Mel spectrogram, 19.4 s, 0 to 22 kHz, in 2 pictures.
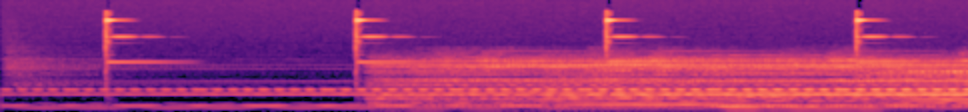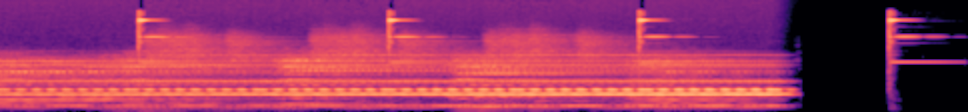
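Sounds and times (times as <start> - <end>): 
old school sci-fi sound: 0.1 - 17.7.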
